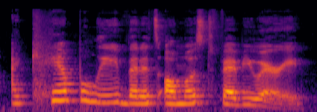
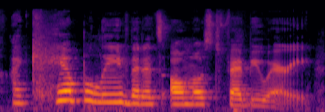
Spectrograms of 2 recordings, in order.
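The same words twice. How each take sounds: The two takes are said the same way.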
